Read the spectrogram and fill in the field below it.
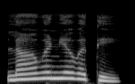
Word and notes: ಲಾವಣ್ಯವತಿ: Kannada

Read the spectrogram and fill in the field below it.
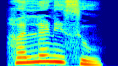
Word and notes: ಹಾಲುಣಿಸು: hāluṇisu

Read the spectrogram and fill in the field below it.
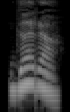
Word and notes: ಗರ: Kannada

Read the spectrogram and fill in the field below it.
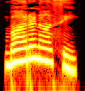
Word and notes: ಬೂರ್ನೀಸು: Kannada

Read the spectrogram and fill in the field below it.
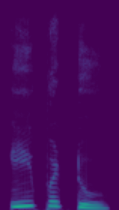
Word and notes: ಈಪಾಟಿ: Kannada

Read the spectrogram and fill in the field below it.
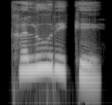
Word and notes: ಖಲೂರಿಕೆ: kannada

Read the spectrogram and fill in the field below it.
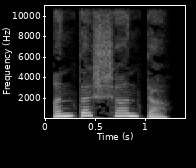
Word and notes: ಅಂತಶ್ಶಾಂತ: antaśśanta; kannada

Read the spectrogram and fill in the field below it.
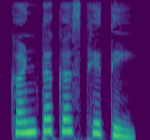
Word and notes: ಕಂಟಕಸ್ಥಿತಿ: kannada

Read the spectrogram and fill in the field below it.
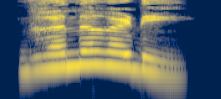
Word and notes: ಘನ ಅಡಿ: ghana aḍi

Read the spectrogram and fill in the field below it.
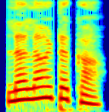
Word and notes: ಲಲಾಟಕ: lalāṭaka

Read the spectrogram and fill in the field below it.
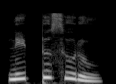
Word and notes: ನಿಟ್ಟುಸಿರು: Kannada

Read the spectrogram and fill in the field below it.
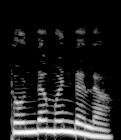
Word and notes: ತೊಂಡಮಂಡಲ: kannada

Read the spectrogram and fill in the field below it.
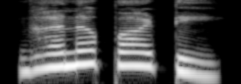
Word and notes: ಘನಪಾಠ: ghana pāṭha

